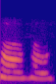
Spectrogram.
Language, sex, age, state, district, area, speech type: Gujarati, female, 30-45, Gujarat, Kheda, rural, conversation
